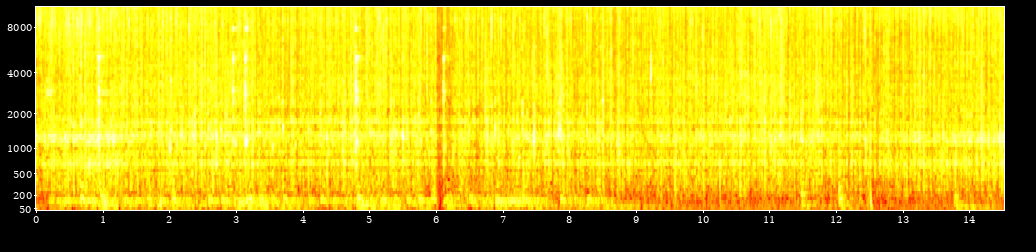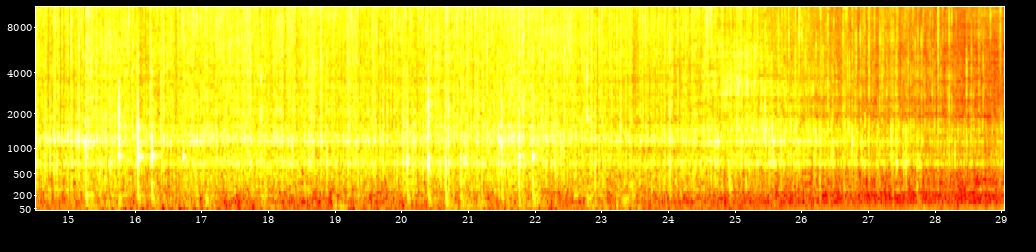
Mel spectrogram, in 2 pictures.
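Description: Chopped spring onions sizzling steadily in a little olive oil in a nonstick pan, with a few faint pops. The sizzle dies down over the last few seconds as beaten egg is poured over them.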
